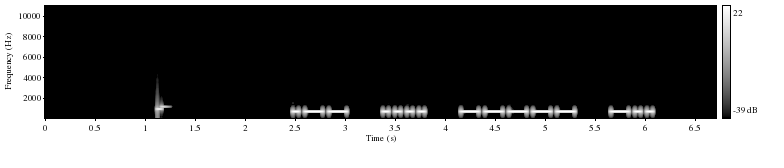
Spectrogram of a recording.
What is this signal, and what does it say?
Morse code, heard as a keyed tone, about 20 wpm, spaced as for 14 wpm, 700 Hz. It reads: WH0D
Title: USA Call Signs - 4 Characters - 2x Character Spacing - 20wpm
